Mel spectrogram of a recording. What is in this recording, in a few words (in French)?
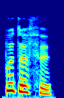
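"pot au feu", French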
